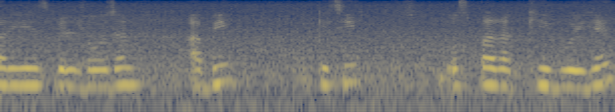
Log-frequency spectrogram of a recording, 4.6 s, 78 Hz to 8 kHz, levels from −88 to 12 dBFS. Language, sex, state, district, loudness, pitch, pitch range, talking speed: Hindi, female, Uttar Pradesh, Lalitpur, -17 LUFS, 240 Hz, 230-245 Hz, 115 wpm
